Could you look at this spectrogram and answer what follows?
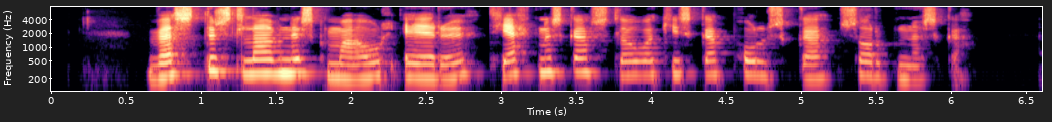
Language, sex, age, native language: Icelandic, female, 20-29, Icelandic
